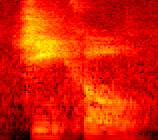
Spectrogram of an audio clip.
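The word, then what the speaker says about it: Jiko: It's in the Animal Kingdom Lodge where we're staying, but we are going to go to Jico, the cooking place.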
